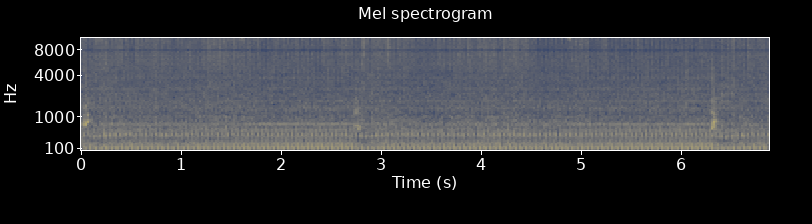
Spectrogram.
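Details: Snowblower small single-cylinder engine on 85-octane gas, after auger repair with new drive belt: even steady putter, no misses or slipping; runs smoothly, better than the old chattering belt.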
